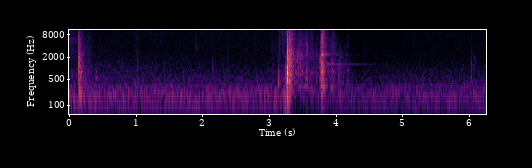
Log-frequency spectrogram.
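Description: Hockey stick slapshot on pavement: one loud sharp crack about three seconds in, then a second, weaker crack half a second later.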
